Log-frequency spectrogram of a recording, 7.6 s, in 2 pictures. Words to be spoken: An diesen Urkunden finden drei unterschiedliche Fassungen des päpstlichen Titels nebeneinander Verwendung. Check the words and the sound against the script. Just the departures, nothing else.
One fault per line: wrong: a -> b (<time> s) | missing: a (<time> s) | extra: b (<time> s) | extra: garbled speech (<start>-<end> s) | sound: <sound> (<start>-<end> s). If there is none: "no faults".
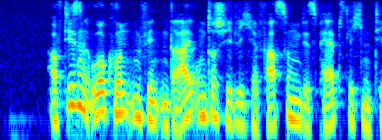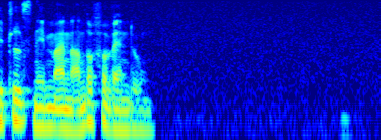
wrong: An -> Auf (0.5 s)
